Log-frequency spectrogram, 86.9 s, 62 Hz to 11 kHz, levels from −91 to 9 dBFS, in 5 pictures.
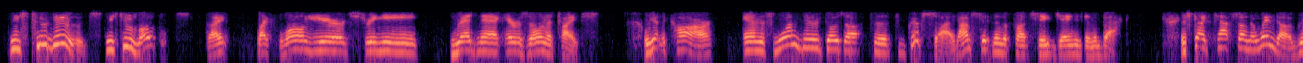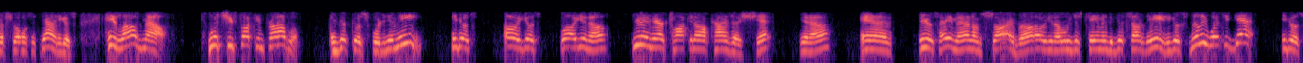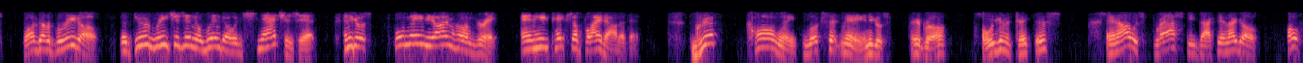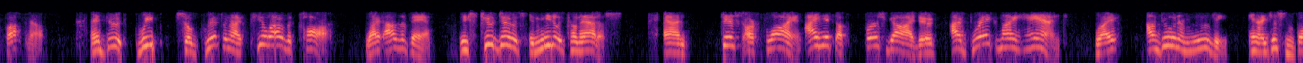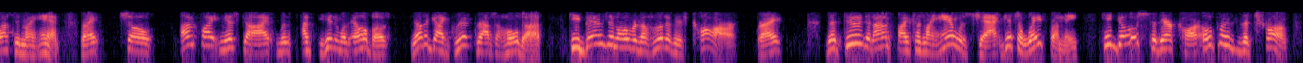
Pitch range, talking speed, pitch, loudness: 175-265 Hz, 185 wpm, 210 Hz, -19 LUFS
